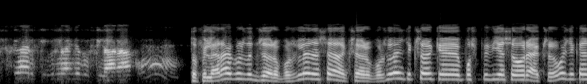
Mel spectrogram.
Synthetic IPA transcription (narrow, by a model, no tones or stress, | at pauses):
ɐlsivlɐʝɐt̪ofilɐɾɐkot̪o̞filɐɾɐkozðe̞ɡze̞ɾo̞po̞zle̞neseɐnɐkse̞ɾo̞po̞zlenece̞kse̞ɾoce̞po̞spiðʝɐseoɾe̞ɐkseɾoɣocekɐn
